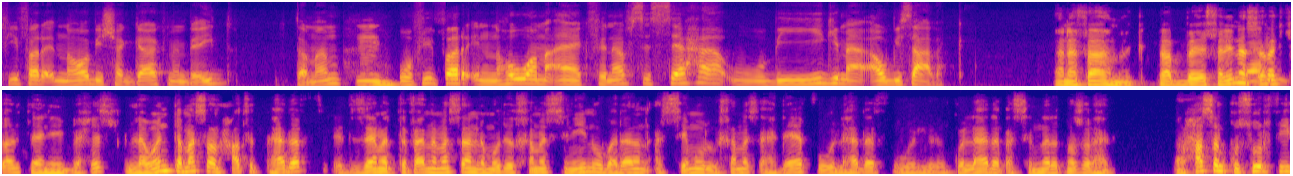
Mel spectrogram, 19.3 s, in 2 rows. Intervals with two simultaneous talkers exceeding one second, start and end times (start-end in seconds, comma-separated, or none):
none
